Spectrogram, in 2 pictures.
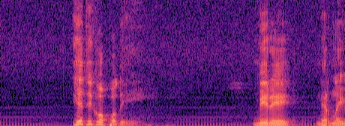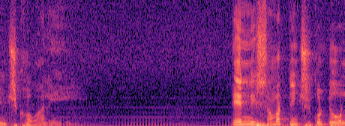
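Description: A young man speaks with emphasis into a microphone, heard through loudspeakers, with pauses between phrases.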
